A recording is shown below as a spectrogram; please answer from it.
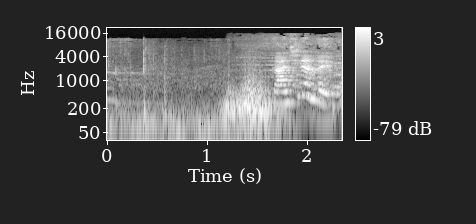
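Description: Outdoor ambience with a low wind rumble, faint distant voices and a few scattered knocks. A short whoosh comes near the end, and then a woman's voice begins over music.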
